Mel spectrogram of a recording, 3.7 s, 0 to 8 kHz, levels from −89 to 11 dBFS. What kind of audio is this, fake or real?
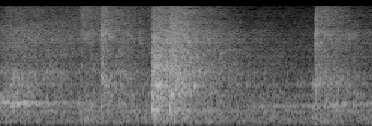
fake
